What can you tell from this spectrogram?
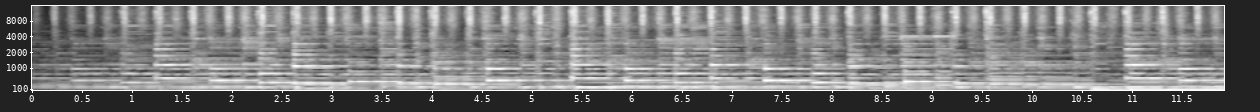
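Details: Gentle plucked acoustic guitar music plays throughout, with a steady picked rhythm and a low bass note entering near the end.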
